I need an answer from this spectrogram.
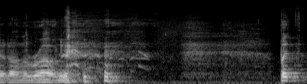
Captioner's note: berman chuckles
